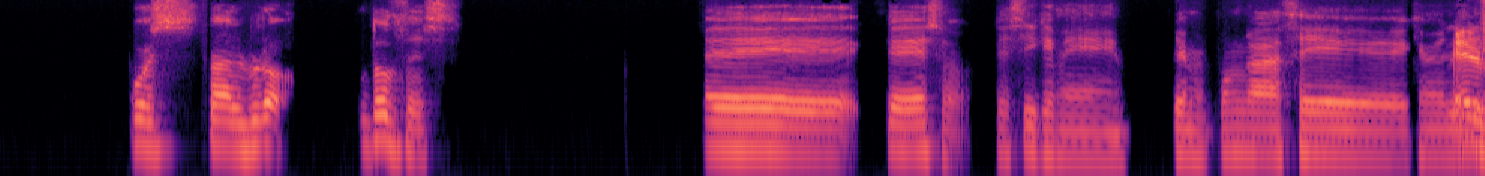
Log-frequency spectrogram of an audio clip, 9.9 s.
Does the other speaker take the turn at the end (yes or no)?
yes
